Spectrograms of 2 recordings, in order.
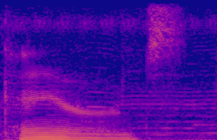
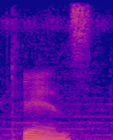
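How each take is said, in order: First: The word is pronounced the way it is spelled. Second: The word is pronounced the local, clipped way. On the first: "Instead of Cairns" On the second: "we pronounce it different"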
